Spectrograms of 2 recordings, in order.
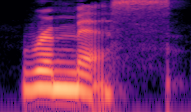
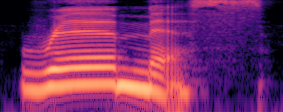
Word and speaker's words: remiss: con-tem-po-ra-ne-ous contemporaneous Word 168, remiss. Common mispronunciation, rem-iss. Correct pronunciation, ri-miss. Two syllables with the stress on the second. The first syllable is reduced.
